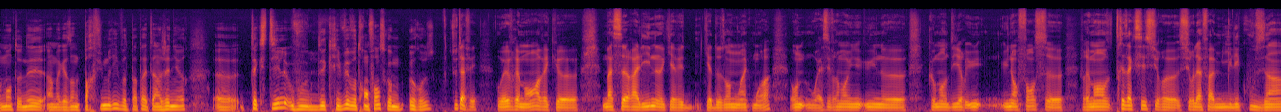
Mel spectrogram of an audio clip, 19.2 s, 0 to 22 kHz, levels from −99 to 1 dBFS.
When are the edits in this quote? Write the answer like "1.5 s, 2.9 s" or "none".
14.5 s

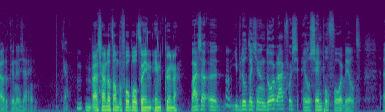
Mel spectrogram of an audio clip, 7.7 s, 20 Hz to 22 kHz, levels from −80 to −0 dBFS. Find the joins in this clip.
3.7 s, 6.0 s

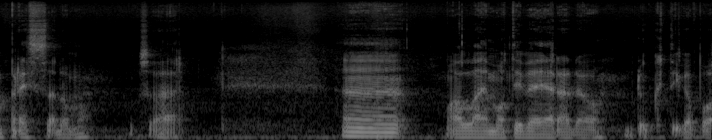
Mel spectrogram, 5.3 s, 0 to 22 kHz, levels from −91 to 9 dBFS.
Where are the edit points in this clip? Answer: 3.3 s

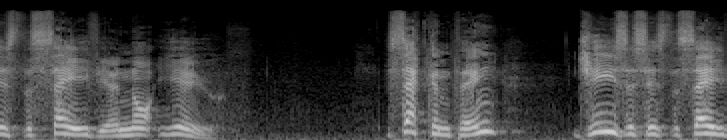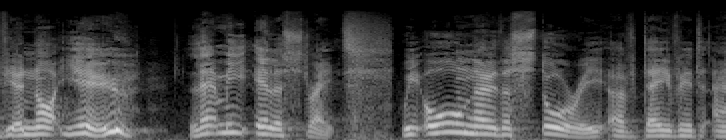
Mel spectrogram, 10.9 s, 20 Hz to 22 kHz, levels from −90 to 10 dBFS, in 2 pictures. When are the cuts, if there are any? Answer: 6.7 s, 8.4 s

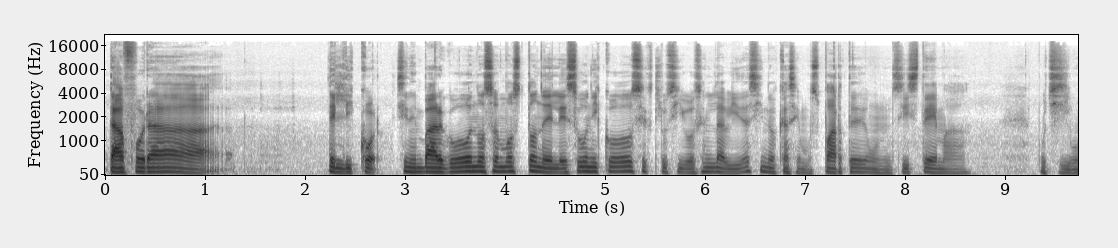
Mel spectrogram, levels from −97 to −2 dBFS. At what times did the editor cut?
2.9 s

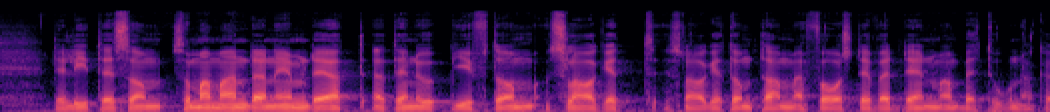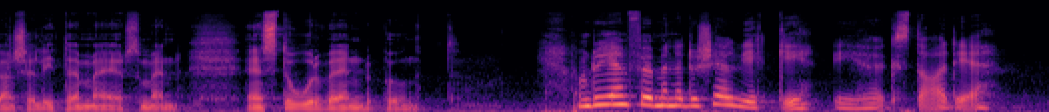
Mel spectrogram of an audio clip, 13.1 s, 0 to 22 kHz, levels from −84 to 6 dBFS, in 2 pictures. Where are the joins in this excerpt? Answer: 11.7 s

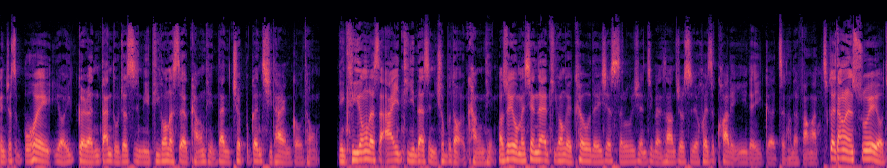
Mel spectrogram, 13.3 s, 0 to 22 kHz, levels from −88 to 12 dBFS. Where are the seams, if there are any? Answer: 7.5 s, 12.2 s

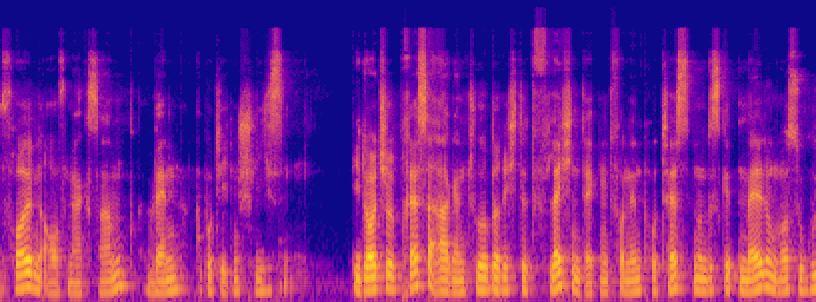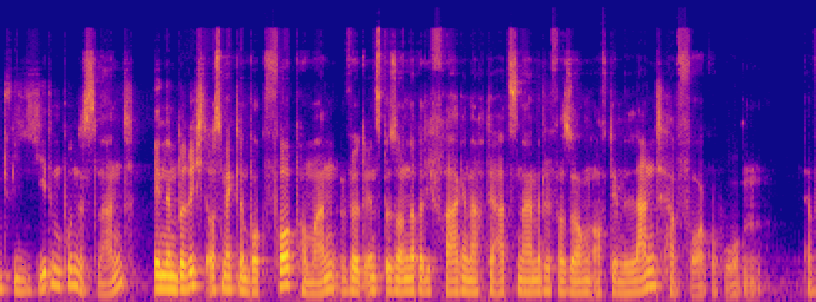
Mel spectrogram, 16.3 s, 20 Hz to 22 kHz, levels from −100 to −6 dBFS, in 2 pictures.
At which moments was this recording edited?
none

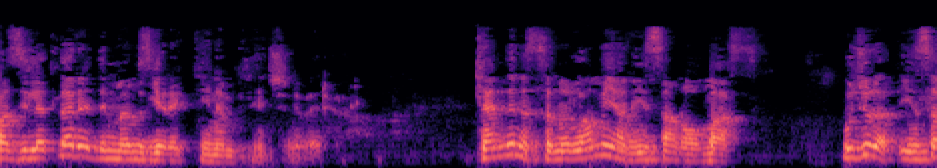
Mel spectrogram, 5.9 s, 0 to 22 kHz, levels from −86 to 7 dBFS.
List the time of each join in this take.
3.9 s

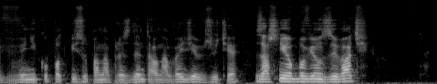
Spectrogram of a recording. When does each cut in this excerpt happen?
2.5 s

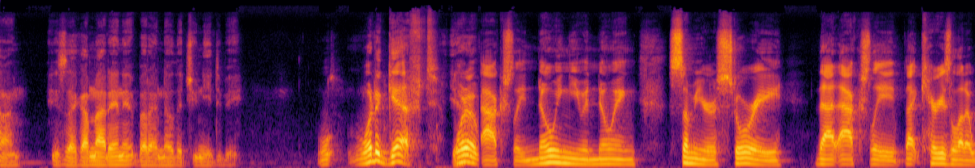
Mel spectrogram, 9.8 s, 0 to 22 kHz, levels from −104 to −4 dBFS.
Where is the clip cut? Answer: 4.8 s

